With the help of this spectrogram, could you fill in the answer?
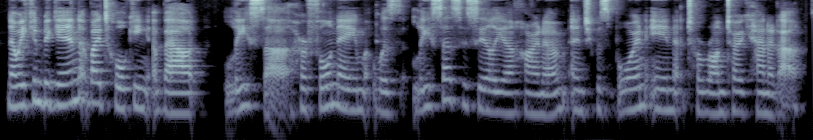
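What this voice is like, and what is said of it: Sick, rough-sounding voice. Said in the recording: “my voice sounds kind of horrible, it's because I'm still kind of sick”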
